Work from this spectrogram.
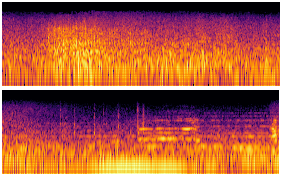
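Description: Surf from a vast open sea rolls in a steady wash, with a swell of waves near the start and wind over the water, while voices speak over it.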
